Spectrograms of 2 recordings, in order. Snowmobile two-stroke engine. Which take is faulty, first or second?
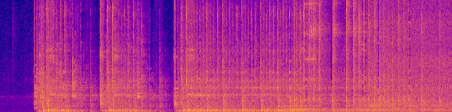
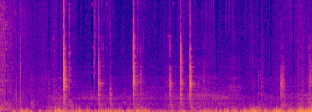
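second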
